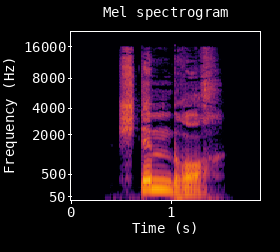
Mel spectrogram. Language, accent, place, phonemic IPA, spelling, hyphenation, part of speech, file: German, Germany, Berlin, /ˈʃtɪmˌbʁʊx/, Stimmbruch, Stimm‧bruch, noun, De-Stimmbruch.ogg
- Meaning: voice change (the gradual dropping (“deepening”) of a male's voice during puberty)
